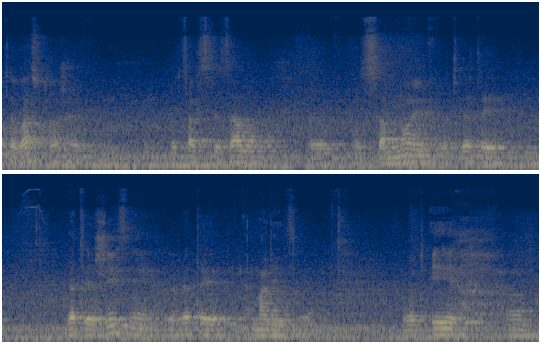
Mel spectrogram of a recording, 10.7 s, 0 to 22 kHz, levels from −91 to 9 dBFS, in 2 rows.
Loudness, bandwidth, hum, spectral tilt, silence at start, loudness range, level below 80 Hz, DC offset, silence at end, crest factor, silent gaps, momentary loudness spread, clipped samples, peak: -34 LUFS; 16 kHz; none; -7.5 dB/octave; 0 s; 2 LU; -42 dBFS; under 0.1%; 0 s; 16 dB; none; 10 LU; under 0.1%; -16 dBFS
